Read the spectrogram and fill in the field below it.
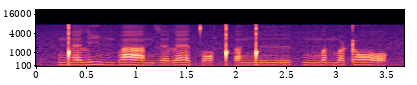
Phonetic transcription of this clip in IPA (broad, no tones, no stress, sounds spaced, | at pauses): ŋ͡ǃ ɛ l i m b a n z ɘ l ɛ t̪ ɔ ǃʼ ɐ ŋ͡ǃ ɨ | ŋ͡m ɐ n̪ ɔ ʈ ɔ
